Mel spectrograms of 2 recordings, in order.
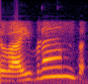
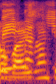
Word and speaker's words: Vibrant: Em, bueno, te, hablo un poquito de la historia de Vibrant. Eh, bueno, yo le digo Vibrant, que es como se pronuncia en inglés.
